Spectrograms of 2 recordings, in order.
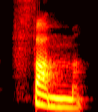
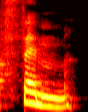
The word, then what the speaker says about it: femme: Femme femme et pas fame ce mot.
